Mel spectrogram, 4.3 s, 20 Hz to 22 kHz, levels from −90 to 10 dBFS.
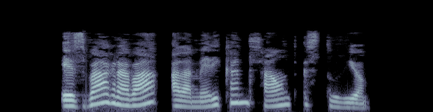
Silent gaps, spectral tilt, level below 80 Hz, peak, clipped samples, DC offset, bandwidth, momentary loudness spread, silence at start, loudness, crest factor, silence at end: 1.60-1.70 s, 3.20-3.25 s; -4.5 dB/octave; -62 dBFS; -2 dBFS; under 0.1%; under 0.1%; 8.2 kHz; 14 LU; 0.6 s; -19 LUFS; 18 dB; 0.7 s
